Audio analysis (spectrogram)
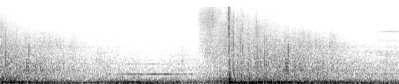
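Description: A single sharp Confringo spell blast in Hogwarts Legacy bursts out loud and close midway, trailing a rumbling decay over a low background roar.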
